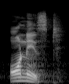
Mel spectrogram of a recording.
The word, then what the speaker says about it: honest: Number 2, consonant যা vowel sound দিয়ে উচ্চারিত হয়, যেমন অনেস্ট, HONEST, সামনে এইচ রয়েছে কিন্তু উচ্চারণটা অ দিয়ে এ সাউন্ডটা আসছে, তো সেক্ষেত্রে অ্যান অনেস্ট।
